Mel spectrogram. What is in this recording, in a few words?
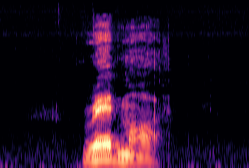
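"red moth", English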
